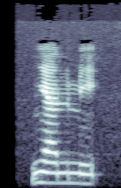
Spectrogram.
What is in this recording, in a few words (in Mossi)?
"yãnme", moore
